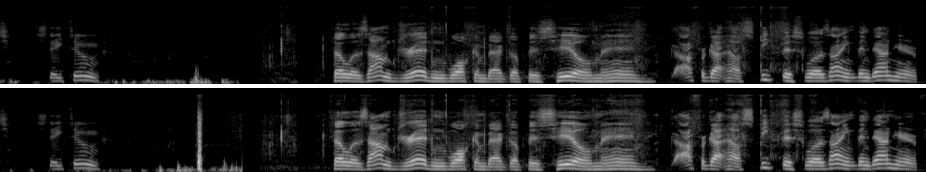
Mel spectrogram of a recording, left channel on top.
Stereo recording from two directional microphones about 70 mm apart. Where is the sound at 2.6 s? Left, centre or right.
Left.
